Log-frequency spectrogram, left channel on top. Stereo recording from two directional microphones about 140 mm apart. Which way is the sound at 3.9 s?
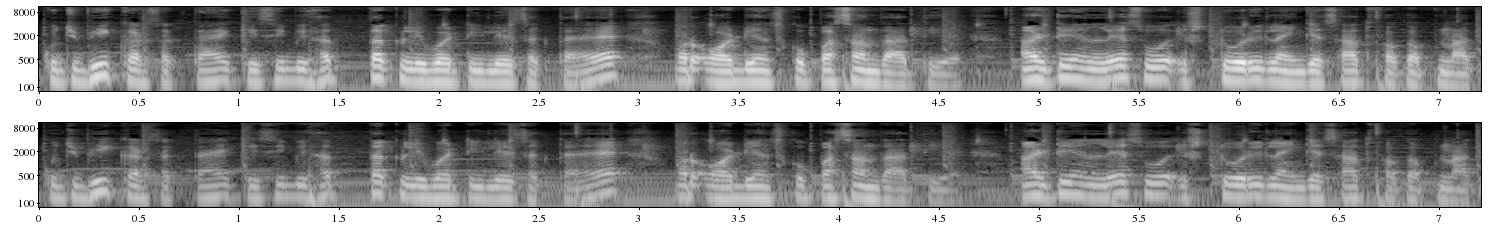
30° left (ahead or behind).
